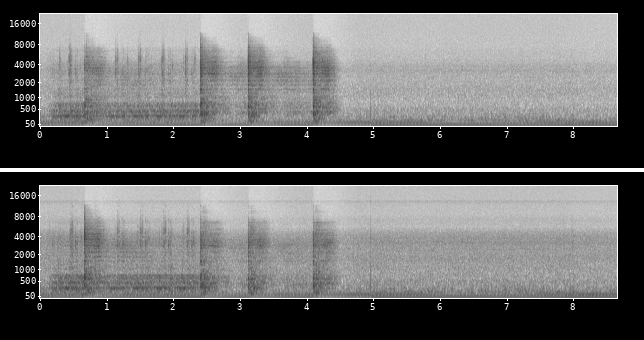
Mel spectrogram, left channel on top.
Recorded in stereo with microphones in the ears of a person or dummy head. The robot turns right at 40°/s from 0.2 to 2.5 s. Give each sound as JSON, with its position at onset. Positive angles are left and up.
{"t": 0.7, "sound": "a gunshot", "side_deg": -40, "distance_m": 3.5}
